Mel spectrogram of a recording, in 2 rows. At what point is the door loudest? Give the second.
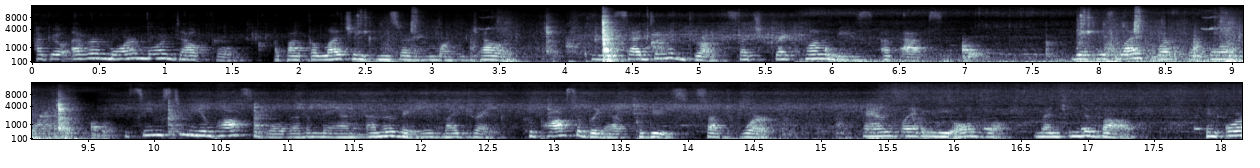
4 s.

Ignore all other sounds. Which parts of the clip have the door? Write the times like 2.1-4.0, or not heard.
2.4-4.5, 7.8-9.4, 14.2-15.9.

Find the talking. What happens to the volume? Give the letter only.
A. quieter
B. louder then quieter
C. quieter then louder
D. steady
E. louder
D.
